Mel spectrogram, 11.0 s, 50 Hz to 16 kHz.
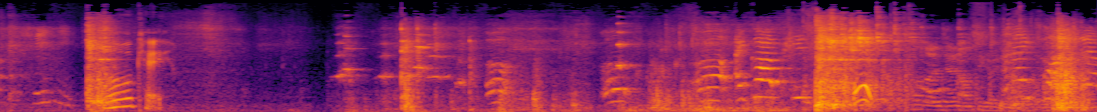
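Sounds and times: carton crashing to the floor: 0:06.4 - 0:09.2.

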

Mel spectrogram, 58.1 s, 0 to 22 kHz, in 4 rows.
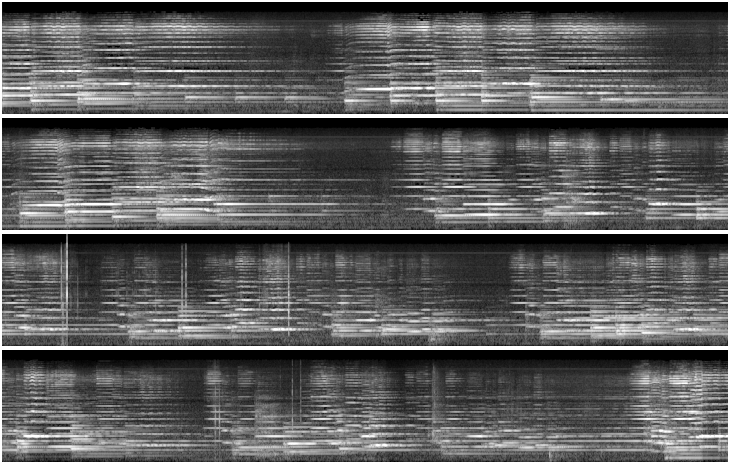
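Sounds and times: two fiddles playing: 0:00.0 - 0:58.0.

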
